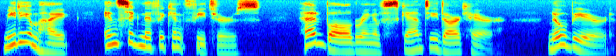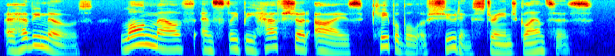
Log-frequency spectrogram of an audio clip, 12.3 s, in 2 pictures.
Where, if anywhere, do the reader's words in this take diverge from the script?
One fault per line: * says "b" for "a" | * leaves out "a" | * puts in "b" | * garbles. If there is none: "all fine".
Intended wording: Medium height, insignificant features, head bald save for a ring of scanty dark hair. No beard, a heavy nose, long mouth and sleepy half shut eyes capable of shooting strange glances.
* leaves out "save for"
